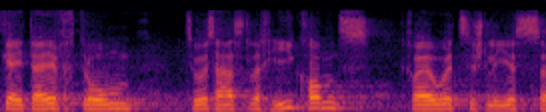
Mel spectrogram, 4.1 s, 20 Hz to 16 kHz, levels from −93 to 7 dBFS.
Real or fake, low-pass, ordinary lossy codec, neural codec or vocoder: real; 10.8 kHz; none; none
